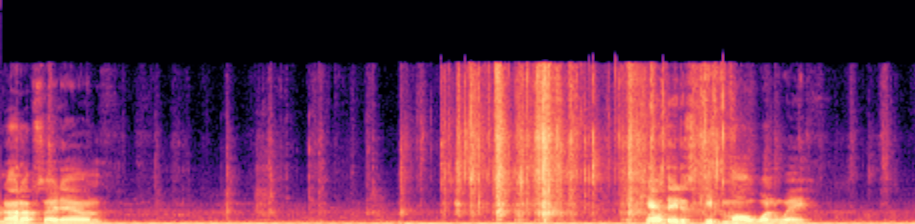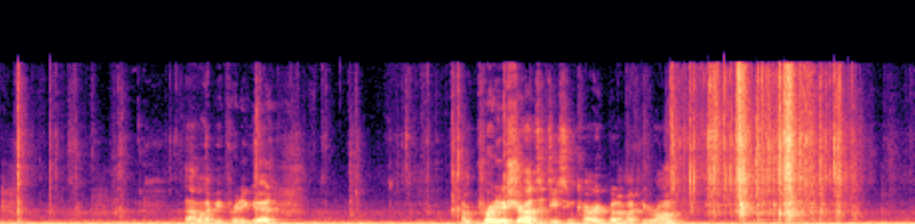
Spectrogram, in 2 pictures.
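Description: Cards rustle and click as they are handled.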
